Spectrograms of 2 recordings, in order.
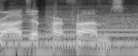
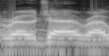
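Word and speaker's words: Roja Parfums: Abba is their clone of Kingdom of Saudi Arabia from Raja Parfums. By the way, if you're in America, it's Raja Parfums, not Roja, whatever. You can remember it's like pronouncing Roger, but you're British.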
